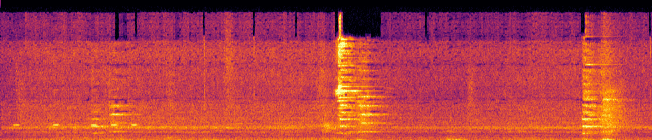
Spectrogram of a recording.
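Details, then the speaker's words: Mitsubishi Outlander rolling with a suspension noise the customer likens to a clown: a couple of sharp, high squeaks over a low rolling rumble, a squeaking suspension joint. "So, here's one you don't hear every day. Mitsubushi Outlander with a suspension noise. Customer says it sounds like a clown."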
